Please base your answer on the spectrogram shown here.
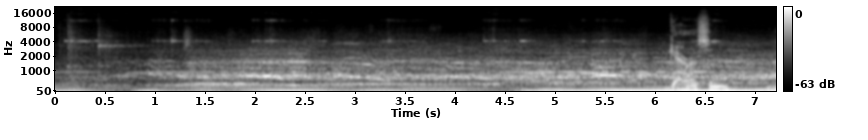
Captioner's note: crowd shouting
